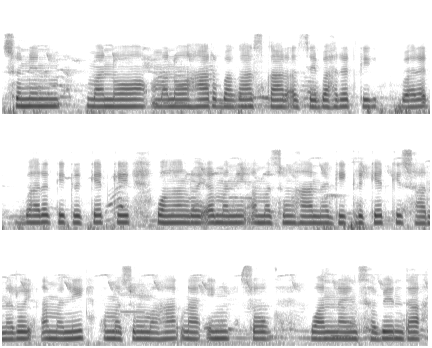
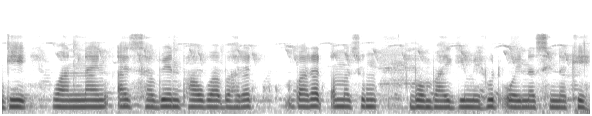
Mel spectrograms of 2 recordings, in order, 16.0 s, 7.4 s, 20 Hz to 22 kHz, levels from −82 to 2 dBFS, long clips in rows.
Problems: constant background noise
